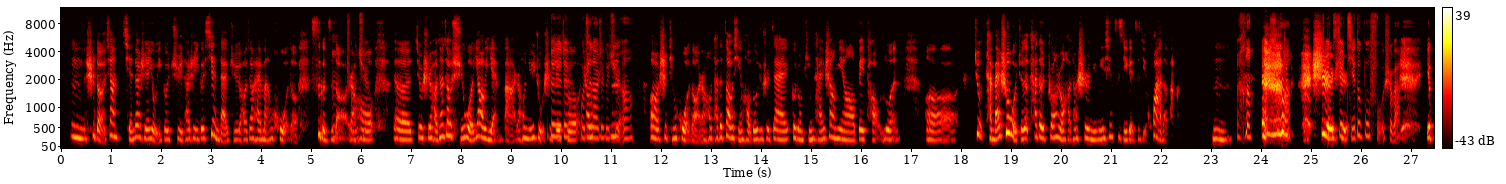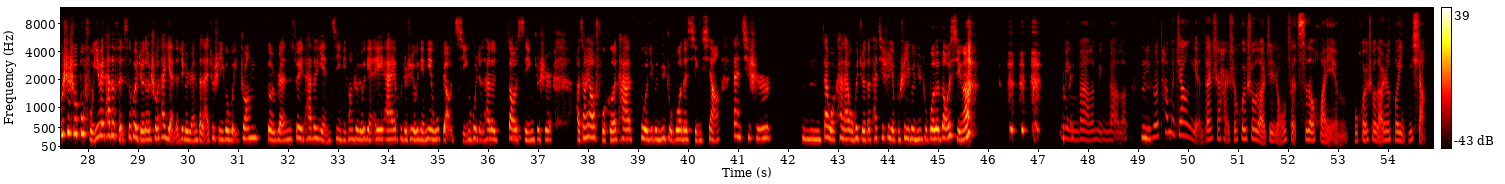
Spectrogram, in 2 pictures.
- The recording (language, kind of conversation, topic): Chinese, podcast, 你对哪部电影或电视剧的造型印象最深刻？
- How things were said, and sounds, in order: laugh; laughing while speaking: "是吗？"; laugh; laughing while speaking: "啊"; laugh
